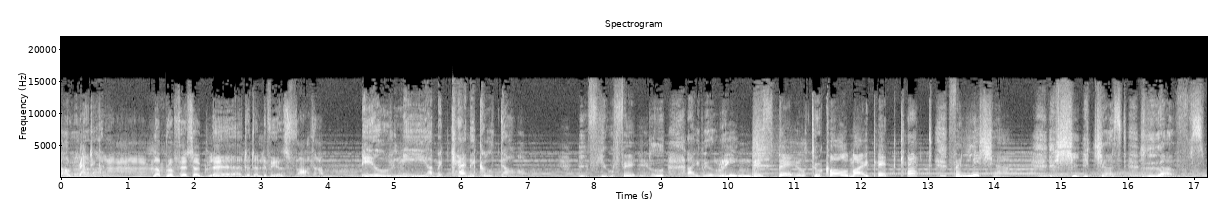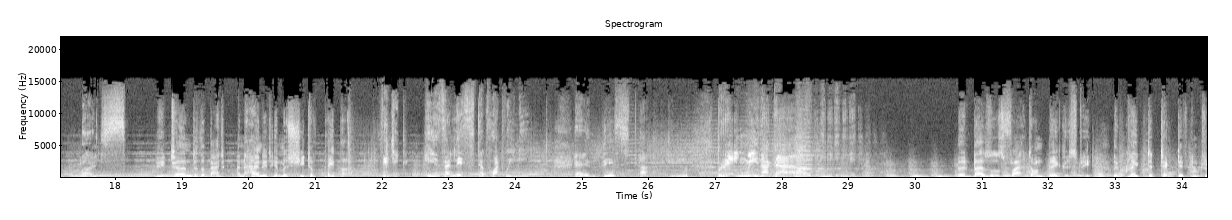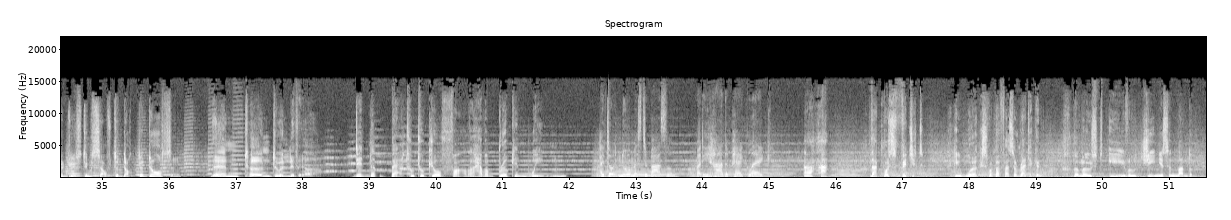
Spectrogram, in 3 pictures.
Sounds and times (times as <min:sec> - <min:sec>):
Speech: 0:00.0 - 0:07.0, 0:07.8 - 0:24.2, 0:24.9 - 0:28.4, 0:30.6 - 0:38.2, 0:38.8 - 0:45.0, 0:46.5 - 0:51.5
Music: 0:00.0 - 0:51.5.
